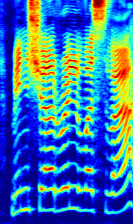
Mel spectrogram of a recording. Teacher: یہاں پہ الف مدہ ہو رہا ہے، یہاں پہ ایک انگلی کی مقدار کھینچ کے پڑھیں گے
